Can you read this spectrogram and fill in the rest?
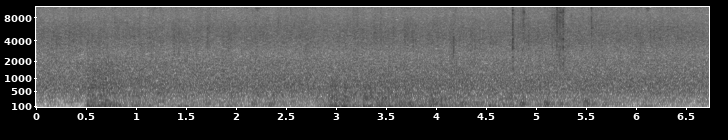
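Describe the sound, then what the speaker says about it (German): Steady rain in the video game PlayerUnknown's Battlegrounds hisses throughout with a low rumbling underneath and a couple of brief swells, no voices present. "ich mag den Regen nicht, der ist mir viel zu laut"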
